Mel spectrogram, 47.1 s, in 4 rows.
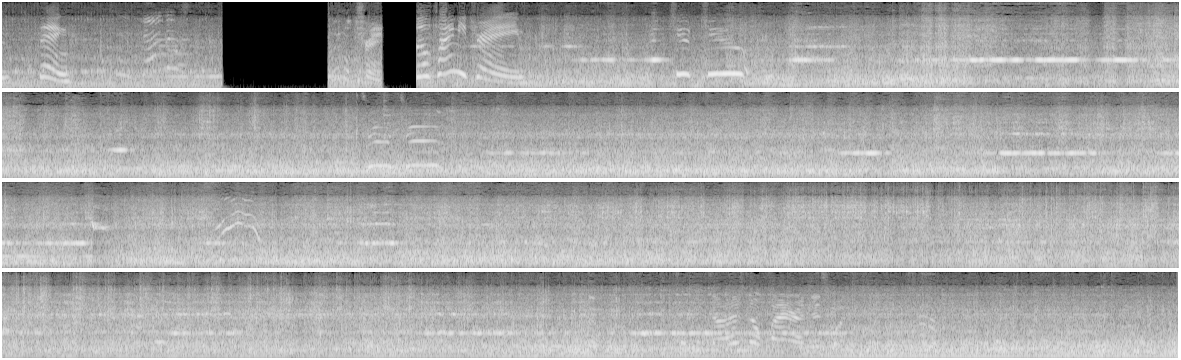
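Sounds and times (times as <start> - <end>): small train wheels rumbling and clacking: 0.0 - 2.2, 3.2 - 47.0
high wheel squeal: 5.2 - 14.6, 15.4 - 29.5, 32.5 - 45.3.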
